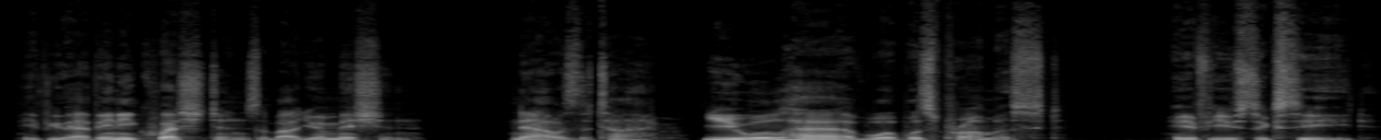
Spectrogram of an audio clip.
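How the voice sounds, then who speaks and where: Very deep, commanding warrior chief. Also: male voice, no echo, studio quality, heavily acted. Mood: stern, measured. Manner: solemn, formal, authoritative. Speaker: video game character voice actor. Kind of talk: dramatic game dialogue.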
